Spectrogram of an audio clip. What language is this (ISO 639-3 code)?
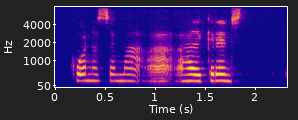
isl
